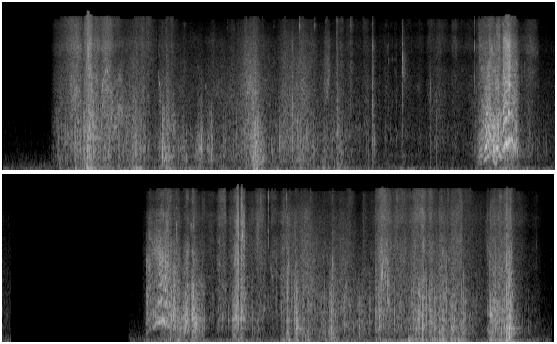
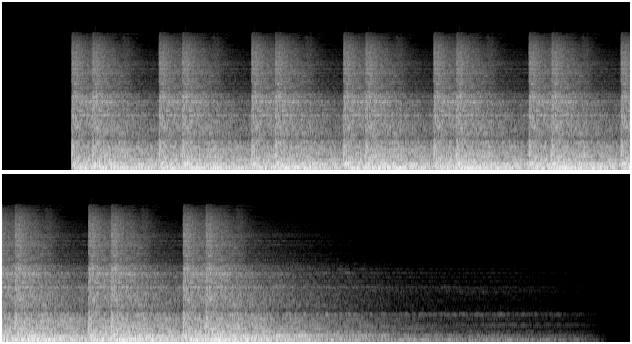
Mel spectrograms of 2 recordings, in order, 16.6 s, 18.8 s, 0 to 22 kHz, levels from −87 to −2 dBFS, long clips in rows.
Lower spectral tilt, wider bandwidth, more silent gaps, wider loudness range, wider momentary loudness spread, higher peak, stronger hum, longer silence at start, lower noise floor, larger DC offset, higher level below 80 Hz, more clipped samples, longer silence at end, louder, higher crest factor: second, -1.5 dB/octave vs -6.5 dB/octave; first, 15.5 kHz vs 9.6 kHz; first, 8.44-10.20 s vs none; first, 10 LU vs 6 LU; first, 18 LU vs 8 LU; about the same, -2 dBFS vs -2 dBFS; neither; second, 0.75 s vs 1.05 s; second, -62 dBFS vs under -90 dBFS; neither; second, -50 dBFS vs -20 dBFS; neither; second, 0.25 s vs 2.7 s; second, -32 LUFS vs -17 LUFS; first, 32 dB vs 14 dB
